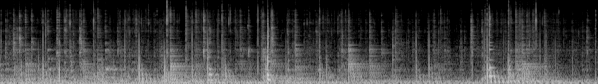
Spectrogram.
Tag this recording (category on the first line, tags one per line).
Soundscapes > Nature
electric
rain
longsample
raindrops
storm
